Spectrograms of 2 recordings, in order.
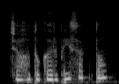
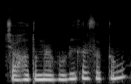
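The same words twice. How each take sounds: First: Whispered, playful and close; hushed flirty offer; teasing whisper. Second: Said in the usual way. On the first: Acted. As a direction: tease him in a hush. Teasing offer in intimate scene.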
